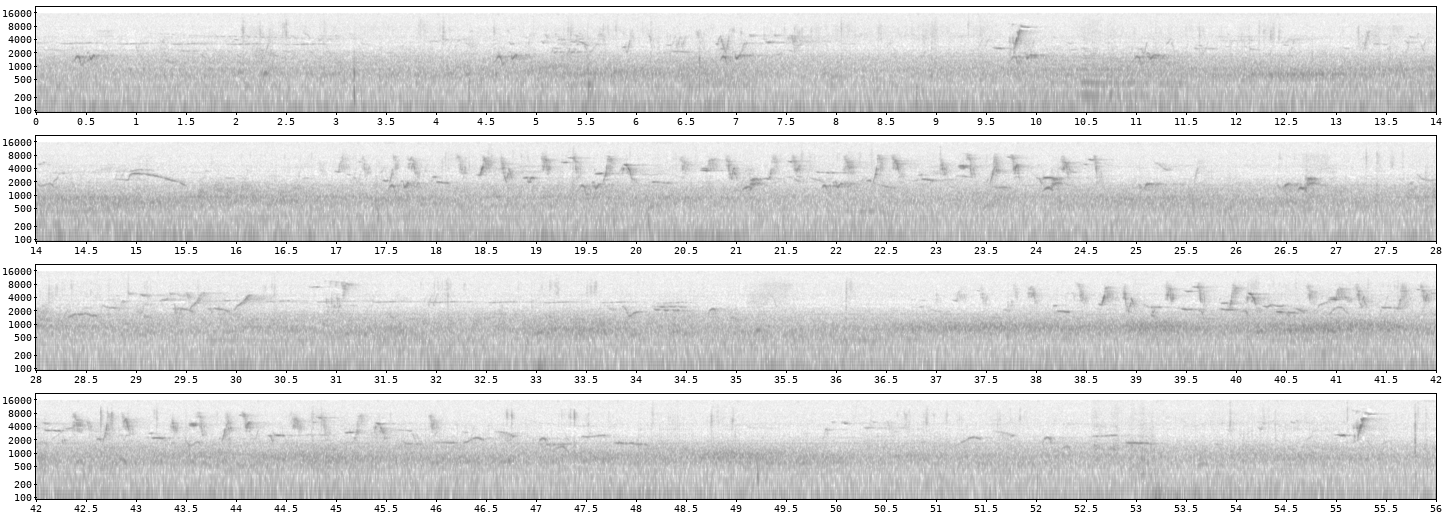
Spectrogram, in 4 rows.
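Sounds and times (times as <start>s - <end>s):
faint outdoor background noise: 0.0s - 56.0s
birds chirping: 36.8s - 56.0s.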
